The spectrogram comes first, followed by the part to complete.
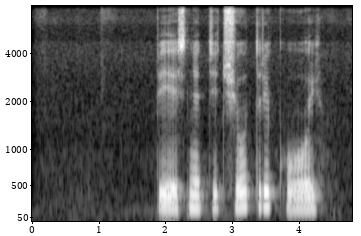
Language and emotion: Russian, sad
